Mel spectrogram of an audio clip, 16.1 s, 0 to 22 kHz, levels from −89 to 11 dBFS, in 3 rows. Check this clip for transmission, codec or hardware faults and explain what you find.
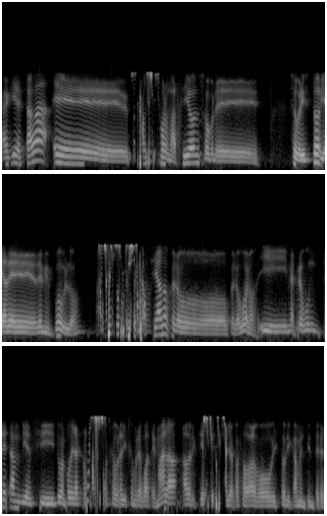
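Two faults are present: the speech has passed through a very low-rate vocoder for its whole length, and it also carries bursts of bit-error corruption at four points.

Codec 2 vocoder, throughout: The sound fits Codec 2 at its 3.2 kbit/s mode, and the damage is heavy. The decoder rebuilds the speech from pitch, voicing, energy and a coarse spectral envelope, synthesising it from sine waves instead of keeping the original waveform. The result is robotic and buzzy. On a spectrogram the harmonics look unnaturally regular and smeared, with breathy and noisy detail missing. The waveform no longer resembles natural speech.

Bit errors on digital voice radio, at 2.13 to 2.64 s, 6.98 to 7.78 s, 12.16 to 12.50 s and 14.12 to 14.52 s: The first two bursts point to roughly 10% of bits flipped, and the last two to around 15%. 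Each corrupted bit shifts the pitch, level, voicing or spectral shape of a whole vocoder frame. The speech jumps erratically in pitch and loudness, breaking into bleeps, warbles and synthetic gibberish. A spectrogram shows abrupt frame-by-frame leaps in harmonic spacing and energy. The waveform shows sudden level steps.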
